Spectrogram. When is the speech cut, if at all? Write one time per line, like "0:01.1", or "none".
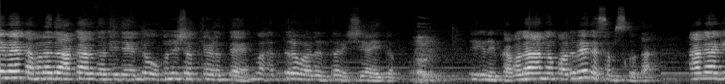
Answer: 0:02.6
